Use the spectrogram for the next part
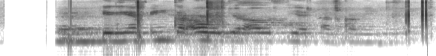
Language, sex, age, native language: Icelandic, male, 11, Icelandic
